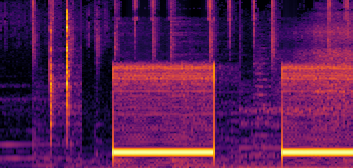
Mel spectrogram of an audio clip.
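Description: Ringback tone sounds while a phone-in contest calls a contestant: two long, steady buzzing rings about a second each, separated by a short pause, after a couple of faint clicks.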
